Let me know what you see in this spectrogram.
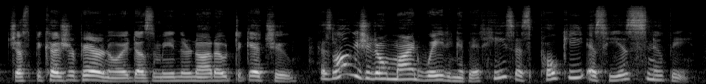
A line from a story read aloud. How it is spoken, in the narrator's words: Cliff chuckled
